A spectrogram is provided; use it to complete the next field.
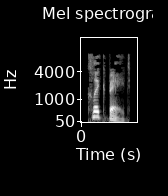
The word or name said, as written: clickbait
